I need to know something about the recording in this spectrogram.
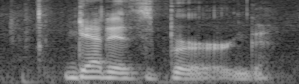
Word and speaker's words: Gettysburg: anniversary of Gettysburg yeah get isburg yeah it's a proper pronunciation um and I'm reading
